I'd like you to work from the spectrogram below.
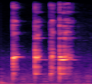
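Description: Glasses clinking in a toast at an Argentine asado, four bright, quick clinks spaced across a second, close and clear.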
